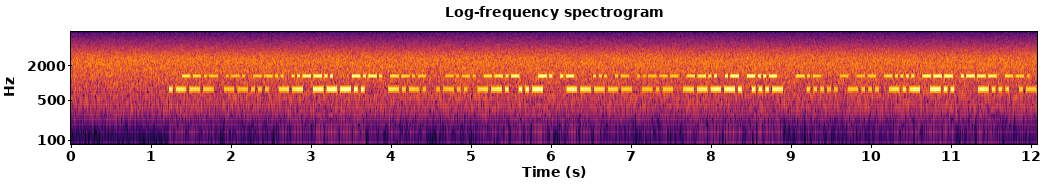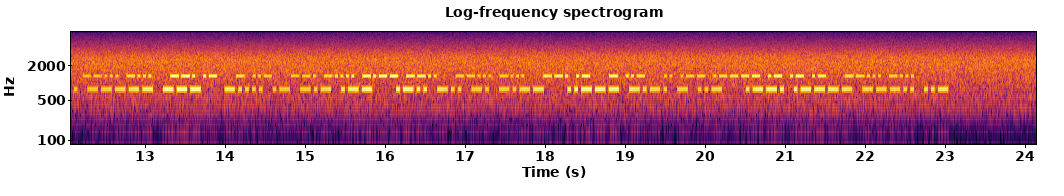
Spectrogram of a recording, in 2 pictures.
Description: Morse code, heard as two keyed tones, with radio static and fading. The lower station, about 28 wpm, 790 Hz: J7M8 CLGU 0K9V 5BKD BR0O 6AKW LDNY 2CTU P18U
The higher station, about 35 wpm, 1340 Hz: QRZ? CQ CQ NA SA2ZAX K TM6OJG 7B GA TU G6YZ 7B GA TU IW1AAA 7B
